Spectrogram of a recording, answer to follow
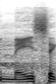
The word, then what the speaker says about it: Mayssa: So when I made sure to ask, she's like, "Oh, you don't have to say the middle part of my name. Just call me Mayssa."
